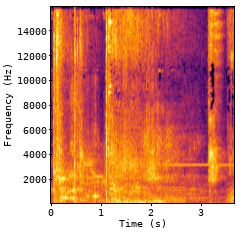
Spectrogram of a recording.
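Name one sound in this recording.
A loud explosion booms.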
